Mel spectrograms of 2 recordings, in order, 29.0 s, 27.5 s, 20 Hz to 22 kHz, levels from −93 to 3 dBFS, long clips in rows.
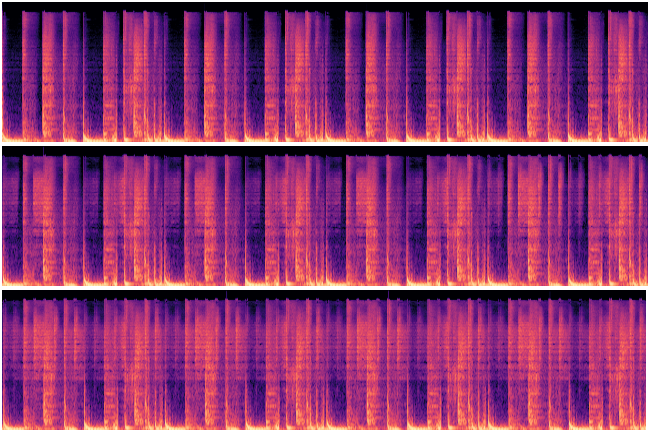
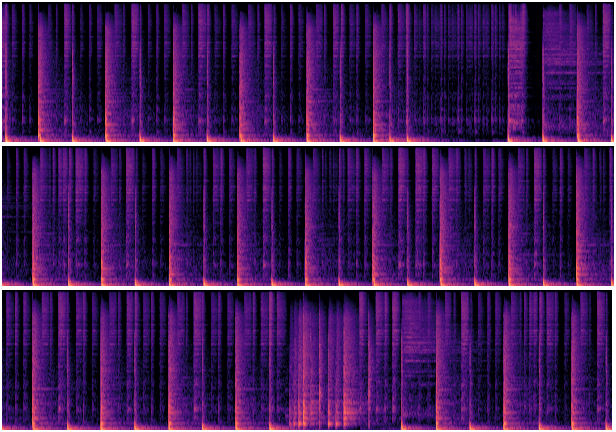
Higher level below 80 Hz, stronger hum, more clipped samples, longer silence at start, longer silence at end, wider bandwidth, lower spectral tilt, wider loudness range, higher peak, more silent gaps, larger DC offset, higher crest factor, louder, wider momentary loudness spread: first, -12 dBFS vs -32 dBFS; neither; neither; about the same, 0 s vs 0 s; about the same, 0 s vs 0 s; second, 17 kHz vs over 20 kHz; about the same, -4.5 dB/octave vs -5.5 dB/octave; about the same, 1 LU vs 1 LU; first, 0 dBFS vs -6 dBFS; neither; neither; second, 10 dB vs 24 dB; first, -12 LUFS vs -32 LUFS; second, 5 LU vs 13 LU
